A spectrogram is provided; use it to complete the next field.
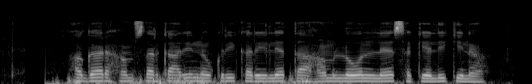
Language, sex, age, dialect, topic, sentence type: Magahi, male, 18-24, Western, banking, question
